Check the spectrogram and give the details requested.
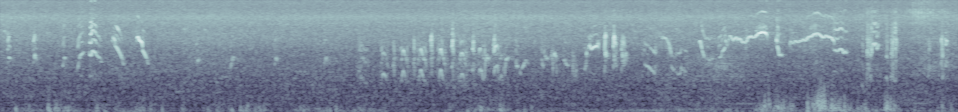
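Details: Sooty-headed bulbul singing in a lively, nonstop 'gacor ngebren' style: rapid bursts of short whistled and chirping notes, some rising and falling, in quick overlapping phrases, with low rustling and background noise throughout.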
